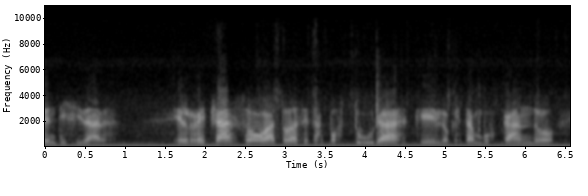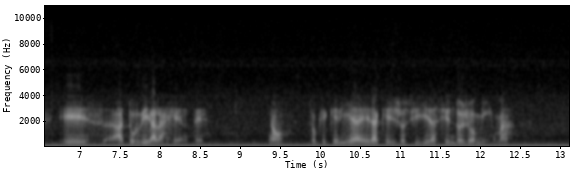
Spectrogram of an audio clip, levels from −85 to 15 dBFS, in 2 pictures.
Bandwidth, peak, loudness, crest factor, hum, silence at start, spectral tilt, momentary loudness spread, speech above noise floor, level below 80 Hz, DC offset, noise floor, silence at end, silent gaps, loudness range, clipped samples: 10.5 kHz; -10 dBFS; -31 LUFS; 24 dB; none; 0 s; -3 dB/octave; 15 LU; 29 dB; -70 dBFS; 1%; -60 dBFS; 0.7 s; none; 8 LU; under 0.1%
